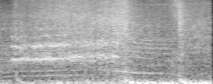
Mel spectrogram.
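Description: Car tyres squealing in a skid for about the first second, over a deep low rumble that grows louder in the second half.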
